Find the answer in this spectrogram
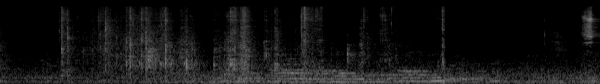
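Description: Aluminium foil being unwrapped by hand, crinkling and crackling irregularly, dying down near the end.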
